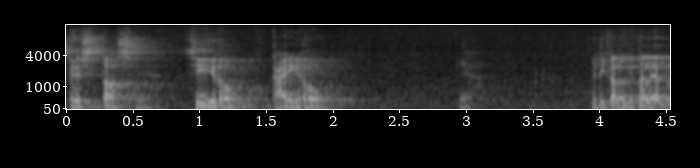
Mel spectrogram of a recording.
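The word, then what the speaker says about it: Chi-Rho: Tapi ternyata setelah kemarin saya selidiki, ternyata ini berbicara tentang lambang Kairo, ya. Jadi bacanya dari X dulu nih, Kai dan Ro.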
